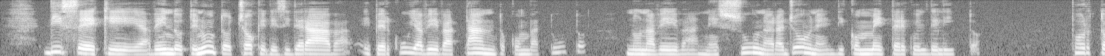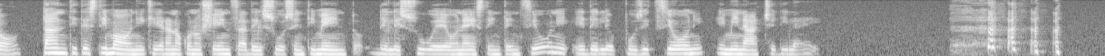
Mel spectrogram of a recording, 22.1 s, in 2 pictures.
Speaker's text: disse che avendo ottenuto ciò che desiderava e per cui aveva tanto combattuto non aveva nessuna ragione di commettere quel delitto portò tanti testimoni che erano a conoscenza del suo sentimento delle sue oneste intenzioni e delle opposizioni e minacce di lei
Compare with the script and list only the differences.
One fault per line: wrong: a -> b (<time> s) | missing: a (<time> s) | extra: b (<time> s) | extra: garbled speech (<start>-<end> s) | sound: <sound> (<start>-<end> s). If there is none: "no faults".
sound: laugh (20.5-21.7 s)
